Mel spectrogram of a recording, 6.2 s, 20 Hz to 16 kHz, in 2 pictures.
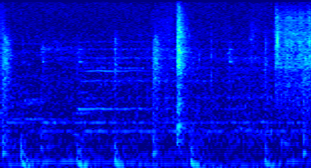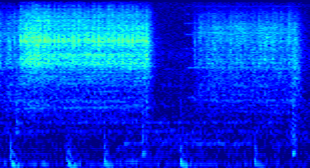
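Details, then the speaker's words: Traxxas TRX-4M with stainless 40.3:1 crawl gears after greasing with white lithium grease: loose clicking chatter about every half second over a dry whir; still noisy. "still noisy, but I think it will be better. Here's the difference after greasing it."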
